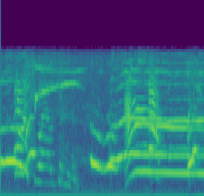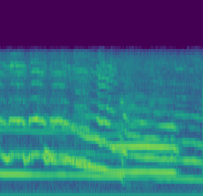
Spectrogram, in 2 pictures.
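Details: A male Arctic wolf pup a few weeks old, sitting in a cat tree tower, howls in thin, reedy tones: short yips and wobbling notes, then a long howl sinking in pitch before fading; Arctic wolf.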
